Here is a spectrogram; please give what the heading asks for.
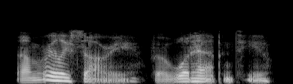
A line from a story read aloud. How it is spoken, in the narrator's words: Trent said in his low, gravelly voice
